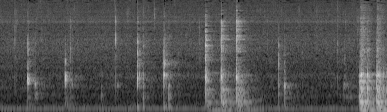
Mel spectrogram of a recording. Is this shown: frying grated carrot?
yes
